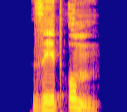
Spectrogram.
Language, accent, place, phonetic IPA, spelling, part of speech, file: German, Germany, Berlin, [ˌzeːt ˈʊm], seht um, verb, De-seht um.ogg
- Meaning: inflection of umsehen: 1. second-person plural present 2. plural imperative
